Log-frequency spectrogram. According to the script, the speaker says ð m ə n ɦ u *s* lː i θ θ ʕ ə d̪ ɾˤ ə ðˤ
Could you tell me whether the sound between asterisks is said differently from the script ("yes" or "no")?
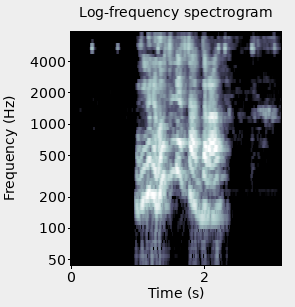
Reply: yes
